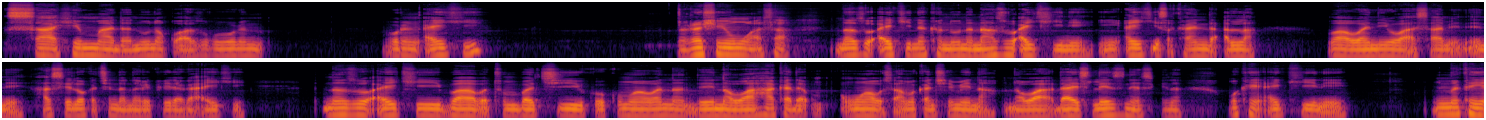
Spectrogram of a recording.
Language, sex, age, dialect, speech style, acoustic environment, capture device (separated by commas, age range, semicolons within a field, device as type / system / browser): Hausa, male, 25-34, Nigeria - Nigerian Standard, happy, silence, mobile / Linux / Chrome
